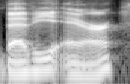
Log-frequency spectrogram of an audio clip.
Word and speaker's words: Bevier: I think she wanted to go by Bevier, just so we're on the same page. She wanted to go by Bevier, but can confirm it's pronounced Bevier, and I will not apologize for pronouncing it correctly. It's like the Colbert thing, When he became famous, he went from Stephen Colbert to Stephen Colbert.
